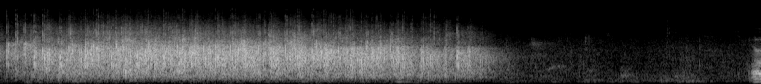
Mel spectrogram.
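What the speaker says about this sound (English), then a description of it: "Give them a round of applause." Audience applause for a company taking the stage at a business pitch competition, loud steady clapping for several seconds that quickly dies away into near silence.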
